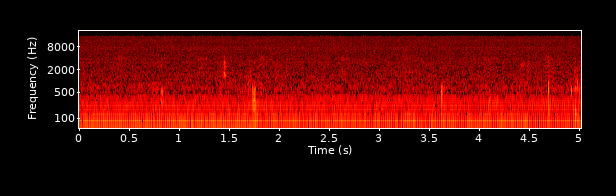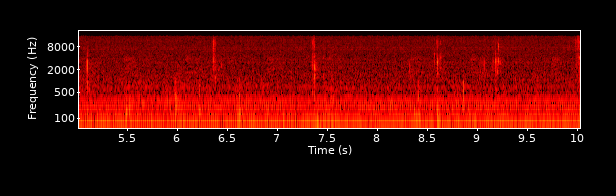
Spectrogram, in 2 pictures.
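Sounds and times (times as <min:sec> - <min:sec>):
faint mouth clicks and smacks: 0:04.4 - 0:05.3, 0:06.0 - 0:07.7, 0:08.3 - 0:10.0.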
